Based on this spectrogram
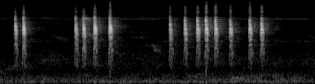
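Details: Eurasian tree sparrow raised by hand from a chick, aged over one year: a brief pair of sharp chips, then quick runs of four and eight high, clipped notes in close succession.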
